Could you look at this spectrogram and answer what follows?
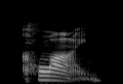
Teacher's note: the b is gonna be silent but the vowel will turn long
